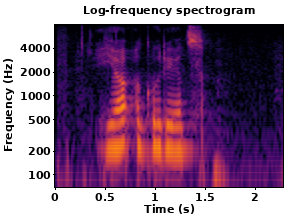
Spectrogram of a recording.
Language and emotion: Russian, neutral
